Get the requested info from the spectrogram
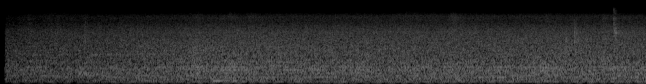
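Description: A steady, even hiss of background noise with no speech.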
